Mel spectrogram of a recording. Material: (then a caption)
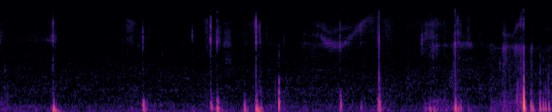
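Silicone. Fingertips and short nails rub and cover a pair of solid silicone ear models, making a series of soft, muffled, low thumps and brushing rubs. Faint, bright scratchy friction sits above them. Each touch dies away almost at once, with quiet pauses in between.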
